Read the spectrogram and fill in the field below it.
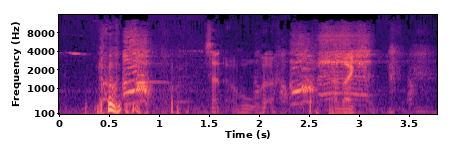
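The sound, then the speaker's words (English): Someone imitates a chicken with exaggerated clucks and crowing squawks, loud, in two bursts with short pauses between them. “Chicken's coming to get”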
